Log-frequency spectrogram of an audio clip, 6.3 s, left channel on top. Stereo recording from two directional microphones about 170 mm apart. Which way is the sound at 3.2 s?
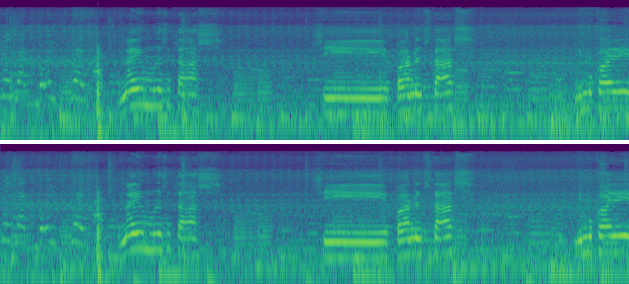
20° right (ahead or behind).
